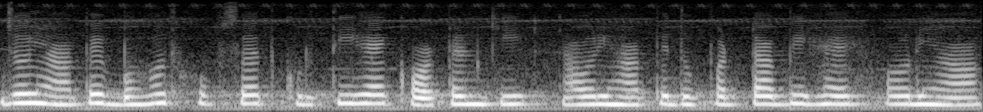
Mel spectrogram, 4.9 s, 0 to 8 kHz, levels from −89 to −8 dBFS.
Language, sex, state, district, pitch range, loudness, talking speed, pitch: Hindi, female, Delhi, New Delhi, 205-230 Hz, -15 LUFS, 220 wpm, 215 Hz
